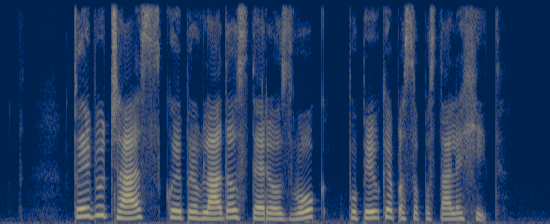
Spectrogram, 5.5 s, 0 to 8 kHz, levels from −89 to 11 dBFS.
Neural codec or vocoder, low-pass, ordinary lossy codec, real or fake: none; none; none; real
